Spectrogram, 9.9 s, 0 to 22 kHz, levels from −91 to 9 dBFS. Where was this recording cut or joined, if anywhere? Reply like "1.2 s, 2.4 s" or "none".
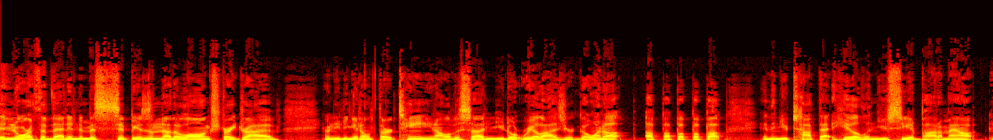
none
